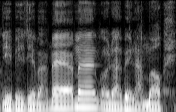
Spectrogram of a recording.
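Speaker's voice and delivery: deep, low voice. Imitating the deep voice in a track for the guys, deep low voice. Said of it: "la voix grave en mode".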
